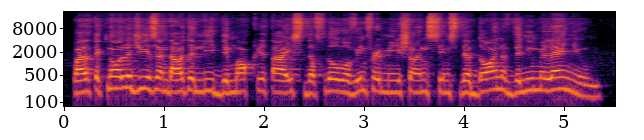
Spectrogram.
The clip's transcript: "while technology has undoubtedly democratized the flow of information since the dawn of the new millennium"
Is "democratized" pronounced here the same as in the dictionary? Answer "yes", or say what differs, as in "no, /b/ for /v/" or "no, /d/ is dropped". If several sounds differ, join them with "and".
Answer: no, /s/ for /z/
